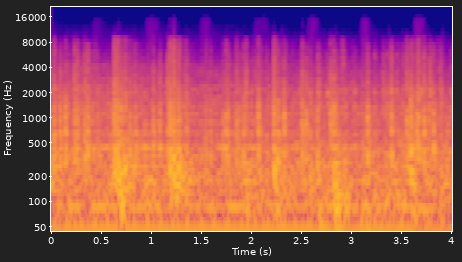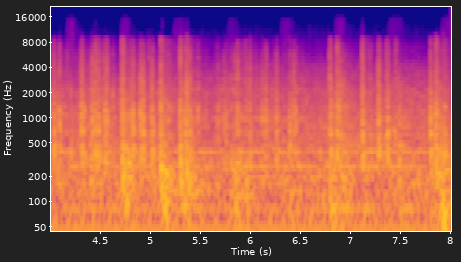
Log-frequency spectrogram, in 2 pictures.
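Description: Fireworks display: a rapid, unbroken string of shell bursts and crackling, several bangs a second, with music playing underneath.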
